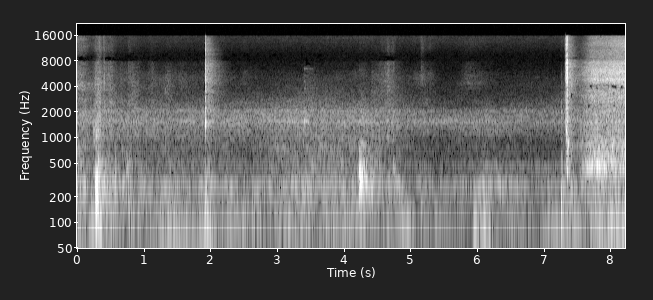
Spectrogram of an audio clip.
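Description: Faint low hum from a fluorescent light fixture's ballast while the tube is lit, with a few faint clicks, the sharpest about two seconds in. A short burst of hissing noise comes near the end.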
